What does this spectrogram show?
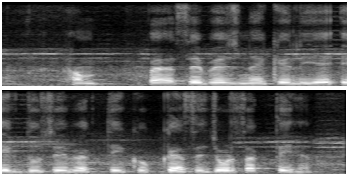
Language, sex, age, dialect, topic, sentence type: Hindi, male, 18-24, Awadhi Bundeli, banking, question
